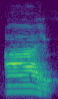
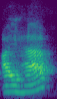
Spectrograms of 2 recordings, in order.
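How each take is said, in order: First: The two words are contracted into one. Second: The two words are said in full. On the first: "Make a contraction" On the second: "instead of I have"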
